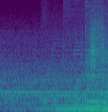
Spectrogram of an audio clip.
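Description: Background music fading in: quiet at first, growing louder as low bass notes come in about a second in.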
